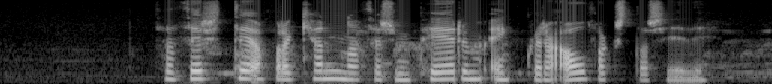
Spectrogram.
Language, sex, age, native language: Icelandic, female, 20-29, Icelandic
